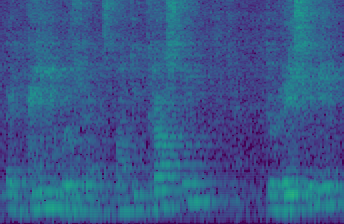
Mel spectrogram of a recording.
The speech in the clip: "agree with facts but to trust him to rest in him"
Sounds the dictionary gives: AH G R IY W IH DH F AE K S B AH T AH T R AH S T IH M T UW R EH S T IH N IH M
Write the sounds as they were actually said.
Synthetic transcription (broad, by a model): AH G R IY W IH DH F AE S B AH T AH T R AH S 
